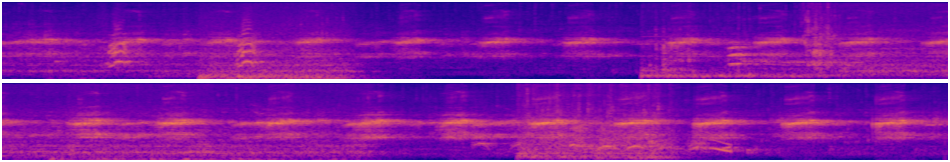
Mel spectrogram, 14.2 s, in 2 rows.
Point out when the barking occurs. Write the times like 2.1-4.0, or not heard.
0.4-2.1, 5.5-6.5, 10.7-12.6.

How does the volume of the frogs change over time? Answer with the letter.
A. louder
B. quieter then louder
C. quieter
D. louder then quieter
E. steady
A.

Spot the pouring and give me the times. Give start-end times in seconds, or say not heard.
1.5-2.6, 4.8-6.3, 10.9-12.2.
